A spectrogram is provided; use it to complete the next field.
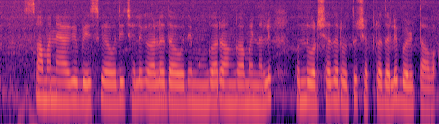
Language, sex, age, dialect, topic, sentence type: Kannada, female, 18-24, Central, agriculture, statement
